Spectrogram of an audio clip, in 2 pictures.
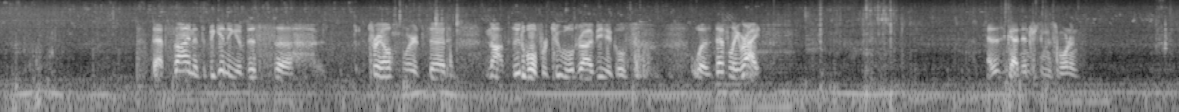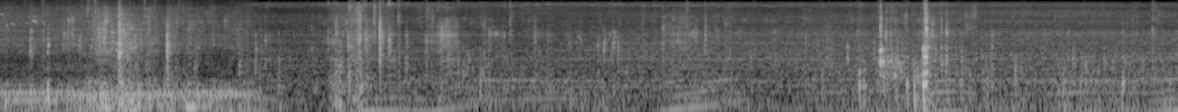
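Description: A vehicle engine rumbles low and steady as it crawls over rocks.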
